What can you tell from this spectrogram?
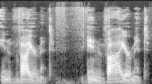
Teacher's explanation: The N is silent.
